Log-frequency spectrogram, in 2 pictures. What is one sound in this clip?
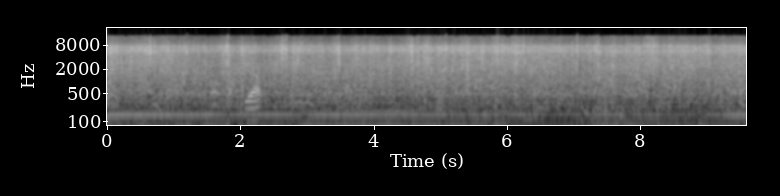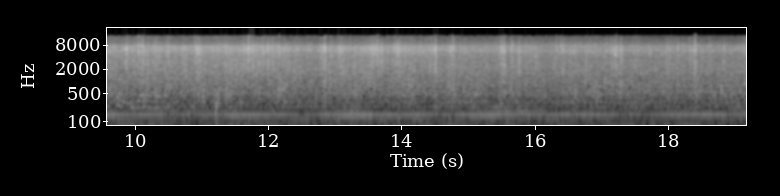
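Swimmers splash steadily through the water.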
